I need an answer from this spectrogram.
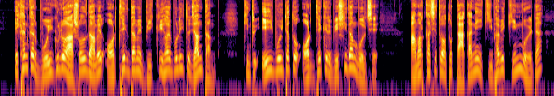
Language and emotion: Bengali, sad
